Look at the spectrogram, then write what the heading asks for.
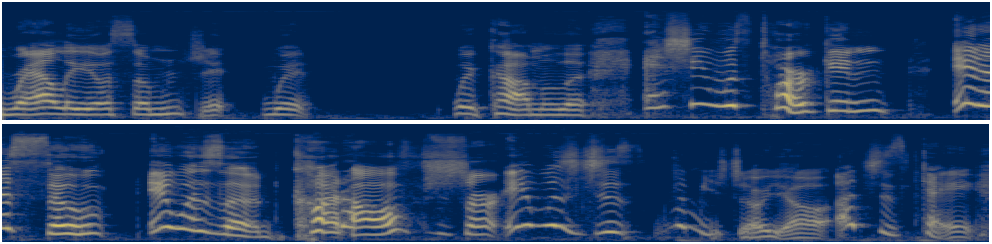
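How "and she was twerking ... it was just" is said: outraged disbelief. Real, not acted. Outraged rant about twerking.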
